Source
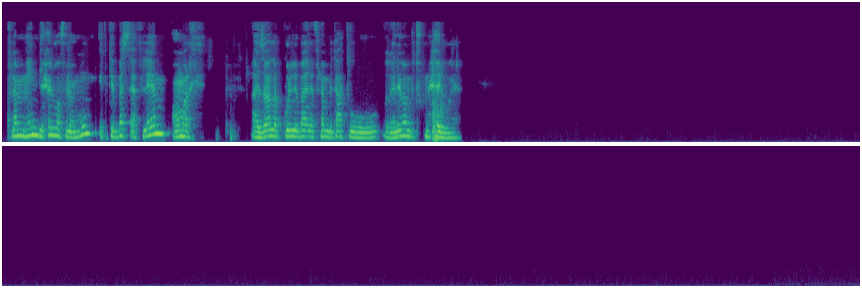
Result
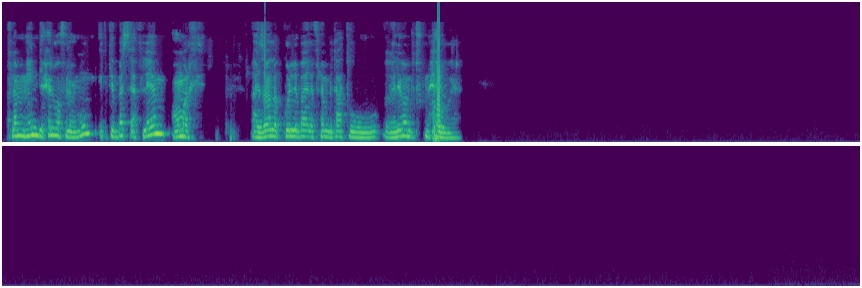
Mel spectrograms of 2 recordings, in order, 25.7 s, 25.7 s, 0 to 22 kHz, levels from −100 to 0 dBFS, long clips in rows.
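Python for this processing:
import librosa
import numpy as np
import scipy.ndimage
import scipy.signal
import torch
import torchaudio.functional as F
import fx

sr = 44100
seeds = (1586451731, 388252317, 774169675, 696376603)

y = fx.spec_quant(x, sr, step_db=15)
y = (np.mod(10.0 ** (12.0 / 20.0) * y + 1.0, 2.0) - 1.0) / 10.0 ** (12.0 / 20.0)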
